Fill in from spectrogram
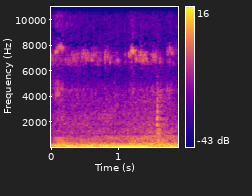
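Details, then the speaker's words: Honda Wave 100 after carburetor cleaning: a steady, even engine note with no misses, pops or stumbles; normal running, misfire and backfire cured. "Ayos na. Pwede na raw siya bumamba uli."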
